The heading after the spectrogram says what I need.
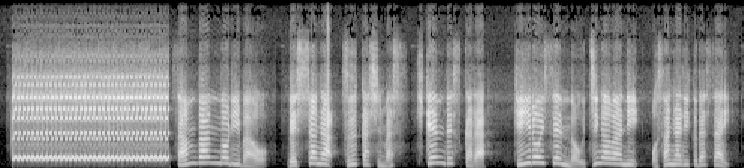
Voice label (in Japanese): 3番のりば通過放送 女声; 宇佐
